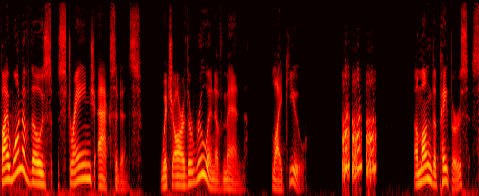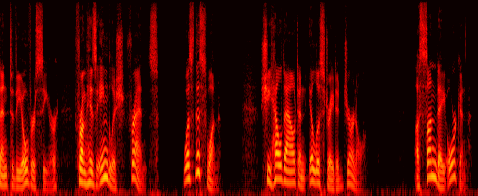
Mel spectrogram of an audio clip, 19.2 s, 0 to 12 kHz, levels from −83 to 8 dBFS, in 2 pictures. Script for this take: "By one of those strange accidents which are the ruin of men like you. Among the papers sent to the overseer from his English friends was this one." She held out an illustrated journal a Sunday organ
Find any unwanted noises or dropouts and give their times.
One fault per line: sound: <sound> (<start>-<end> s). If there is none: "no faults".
sound: laugh (6.8-7.5 s)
